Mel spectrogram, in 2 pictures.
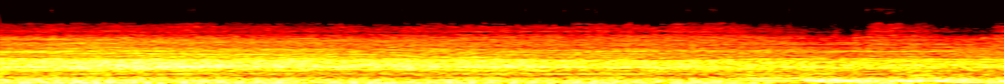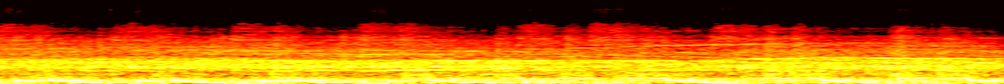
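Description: A live rock band playing loudly, recorded from within the crowd, with audience members yelling and whooping over it. A pulsing bass beat comes in about four seconds in.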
